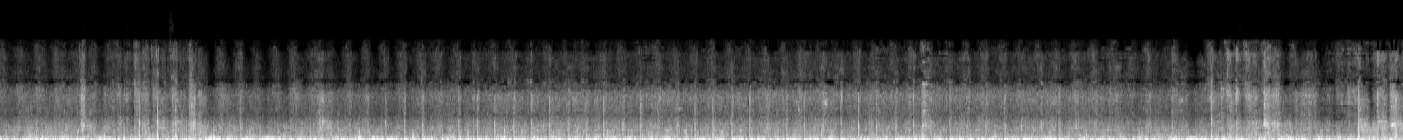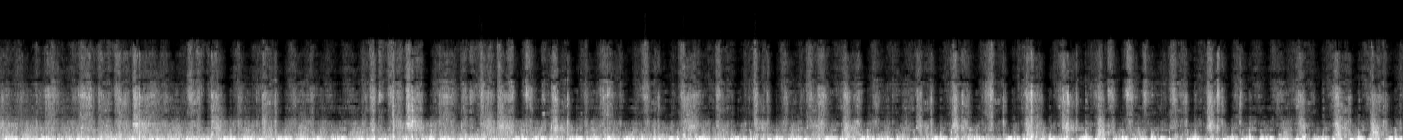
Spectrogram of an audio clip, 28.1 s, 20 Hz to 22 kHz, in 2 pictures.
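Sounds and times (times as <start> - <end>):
machinery humming: 0.0 - 28.0
metal clicks and clanks: 8.0 - 9.6, 11.7 - 28.0.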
